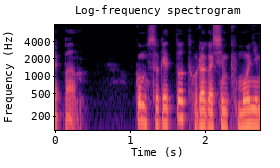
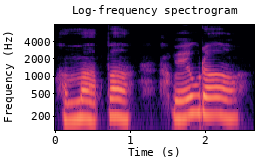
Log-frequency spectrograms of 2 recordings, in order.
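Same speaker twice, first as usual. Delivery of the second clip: put-on high, slow little-girl voice, pleading; a small child crying out to her parents; child's voice; 10 semitones higher, much slower than usual. Dream, narrator became a little child. (높고 느린 어린아이 목소리)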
